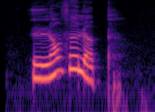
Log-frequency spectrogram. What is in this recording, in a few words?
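"L enveloppe", French; grammaire; les articles definis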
